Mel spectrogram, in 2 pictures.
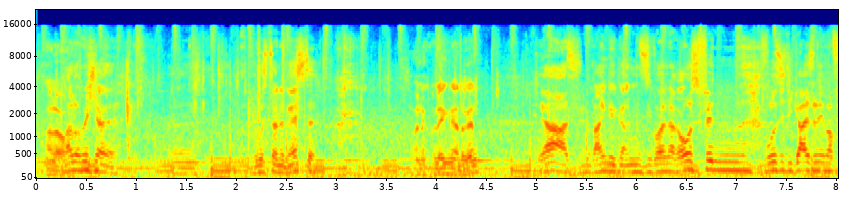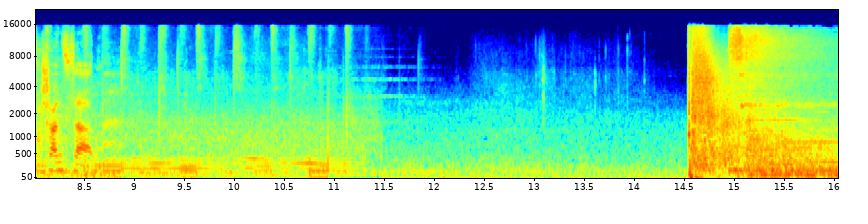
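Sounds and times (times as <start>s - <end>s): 
speech: 0.1s - 8.9s
loud gunshot: 14.5s - 15.8s.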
